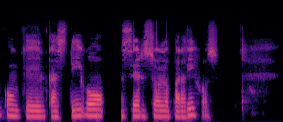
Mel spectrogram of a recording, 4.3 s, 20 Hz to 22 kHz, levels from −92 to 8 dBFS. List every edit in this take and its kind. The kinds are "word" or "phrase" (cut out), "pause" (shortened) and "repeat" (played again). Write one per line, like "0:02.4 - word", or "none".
0:01.8 - word
0:02.8 - word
